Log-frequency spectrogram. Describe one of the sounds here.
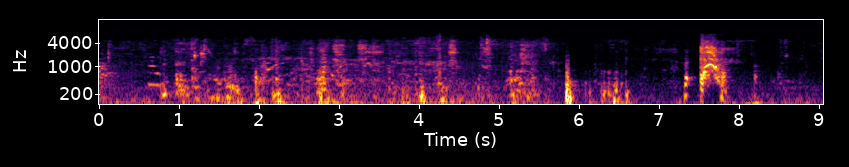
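People sit down on wooden benches with thumps and shuffling.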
